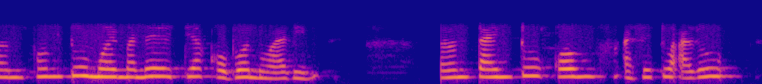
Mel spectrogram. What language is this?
Assamese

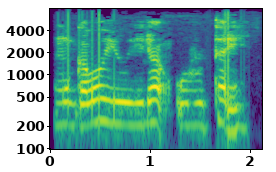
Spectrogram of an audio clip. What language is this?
Kinyarwanda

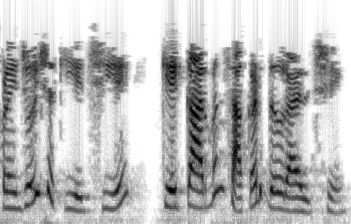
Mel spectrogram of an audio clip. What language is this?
Gujarati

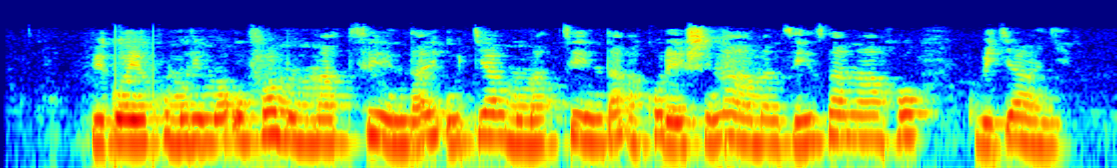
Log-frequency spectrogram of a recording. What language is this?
Kinyarwanda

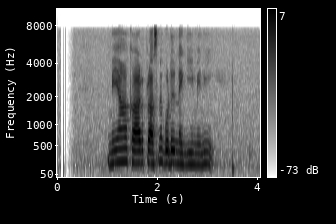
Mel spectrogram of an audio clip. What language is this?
Sinhala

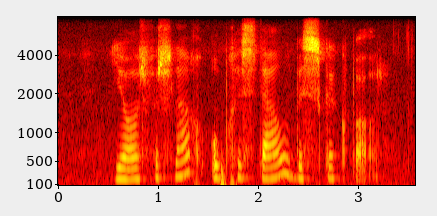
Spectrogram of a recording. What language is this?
Afrikaans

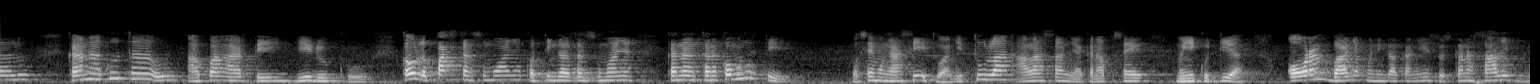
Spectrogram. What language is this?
Indonesian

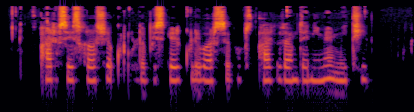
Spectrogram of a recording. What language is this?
Georgian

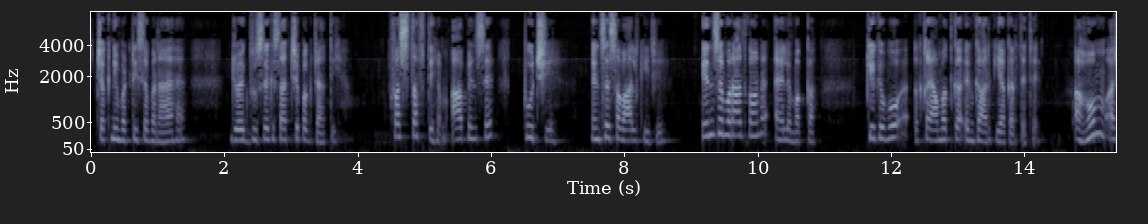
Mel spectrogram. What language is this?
Urdu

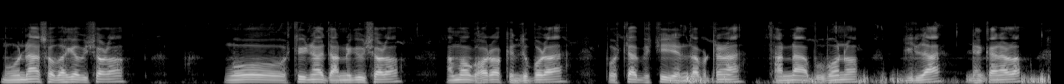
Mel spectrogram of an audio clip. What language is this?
Odia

